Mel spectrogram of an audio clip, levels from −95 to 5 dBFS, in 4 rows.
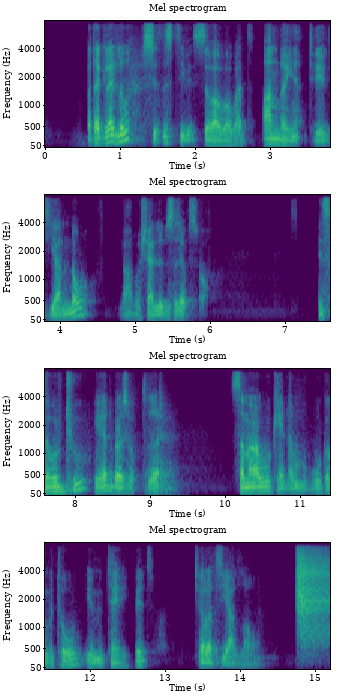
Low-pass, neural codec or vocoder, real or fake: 7.2 kHz; codec, 16 kHz in and 24 kHz out, 0.4 kbps, LongCat-Audio-Codec, fine tuned four codebook decoder; fake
